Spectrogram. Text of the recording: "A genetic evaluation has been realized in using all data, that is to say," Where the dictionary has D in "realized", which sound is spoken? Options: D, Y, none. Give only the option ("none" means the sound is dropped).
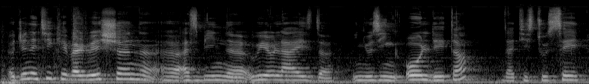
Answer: D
